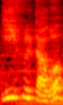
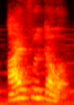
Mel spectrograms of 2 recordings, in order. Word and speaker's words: Eiffel Tower: Eiffel Tower under evil tower so that's not evil tower ii i SS yi l then correct pronunciation Chapel Eiffel Tower Eiffel Tower Eiffel Tower korekado or each filter on teka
